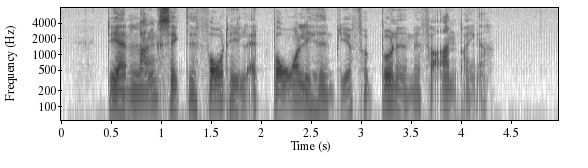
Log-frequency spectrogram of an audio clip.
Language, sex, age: Danish, male, 24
